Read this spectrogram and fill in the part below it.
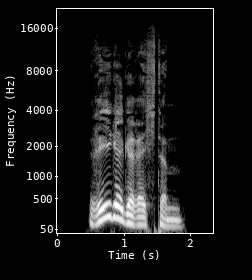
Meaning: strong dative masculine/neuter singular of regelgerecht
- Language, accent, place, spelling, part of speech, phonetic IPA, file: German, Germany, Berlin, regelgerechtem, adjective, [ˈʁeːɡl̩ɡəˌʁɛçtəm], De-regelgerechtem.ogg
